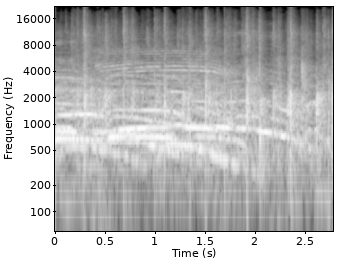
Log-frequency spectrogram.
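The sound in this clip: An audience claps for a guest at a Miami improv gathering, with steady applause and voices talking over it. The clapping thins into a few separate claps near the end.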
